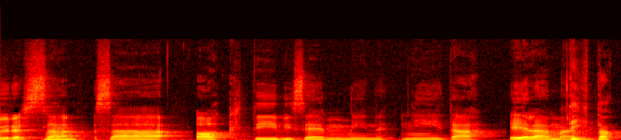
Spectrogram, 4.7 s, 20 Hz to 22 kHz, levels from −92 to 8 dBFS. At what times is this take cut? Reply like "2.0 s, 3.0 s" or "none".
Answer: 3.0 s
